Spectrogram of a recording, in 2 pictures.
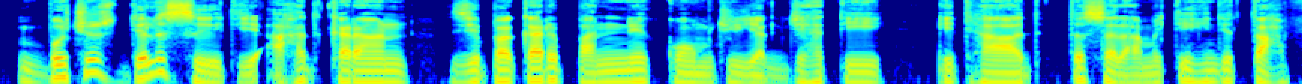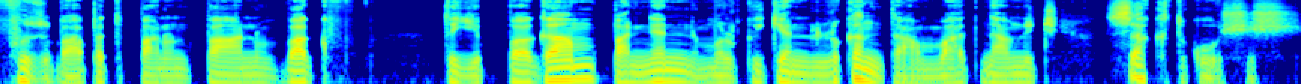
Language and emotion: Kashmiri, neutral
